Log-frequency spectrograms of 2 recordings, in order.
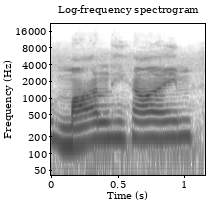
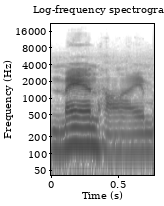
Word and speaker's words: Manheim: Butcher on base schedule monheim who would just go by his last name of Manheim or monheim however you want to pronounce it and oystein are Seth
